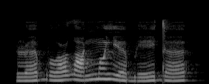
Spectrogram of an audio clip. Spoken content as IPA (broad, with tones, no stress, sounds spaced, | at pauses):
ɭ ɜ˨˦ b oː˨˦ ðˤ e˨˦ ŋ͡m õ˥ lʲ ɜ˨ b eː˨˦ d ɜ˨˦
